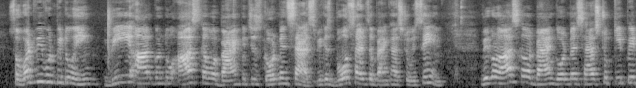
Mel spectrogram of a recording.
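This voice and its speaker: A man raises and projects his high-pitched voice, speaking at a fairly slow pace with ordinary pitch variation. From India. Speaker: finance consultant; finance trainer. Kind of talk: lecture. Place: classroom. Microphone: camera far.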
